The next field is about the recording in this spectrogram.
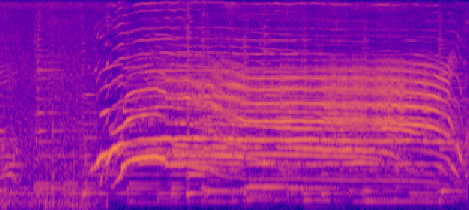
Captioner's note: everyone screaming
